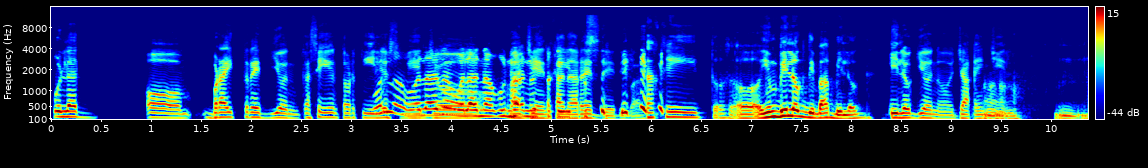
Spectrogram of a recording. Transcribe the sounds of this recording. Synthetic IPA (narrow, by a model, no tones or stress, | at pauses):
t̪ulad̪̚ | ʔoʔbɾajt̪̚ɾɛd̪̚jonkɐsɛjʊŋt̪oɾt̪iːloswɐlaɐwɐlaːnɐɐkonɐɐnd͡ʒɛnt̪ɐnɐɾɛnɛd̪ɪbaɐkit̪oʔo̰ːʔo̰jʊŋbɪloɡ̚d̪ɪbabɪloɡ̚bɪloɡjonʔod͡ʒak̚ʔɛnd͡ʒḭo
